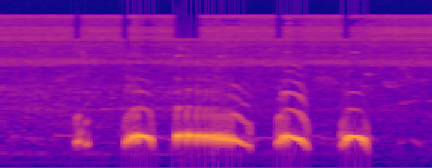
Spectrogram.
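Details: Spotted dove kept as a decoy, giving the thúc gù calling style meant to provoke wild doves: a soft stuttered lead-in, then a long trembling coo and two clipped rounded hoots, low-pitched and evenly spaced.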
